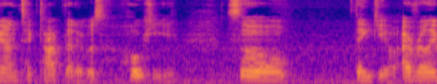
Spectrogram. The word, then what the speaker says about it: Joji: And I pronounced her name as Joji as I just did now. And someone kindly corrected me on TikTok that it was Hoi.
